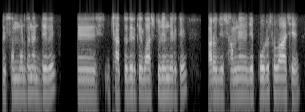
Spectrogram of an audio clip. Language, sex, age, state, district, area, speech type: Bengali, male, 45-60, West Bengal, Purba Medinipur, rural, conversation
